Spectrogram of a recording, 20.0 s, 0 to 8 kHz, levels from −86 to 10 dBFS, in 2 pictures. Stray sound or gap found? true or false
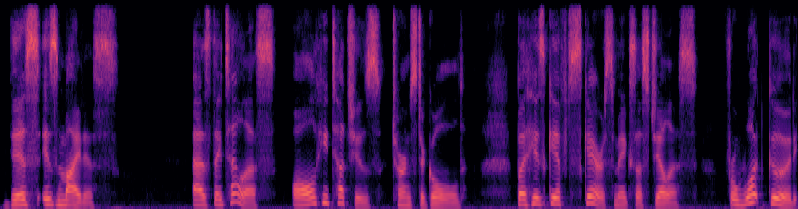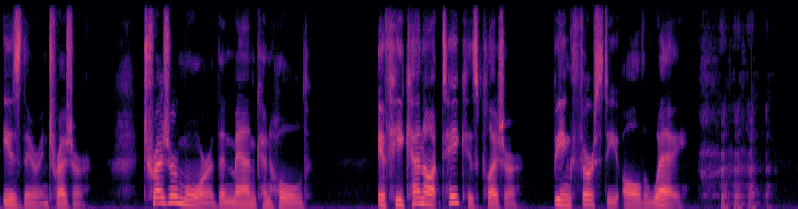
true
